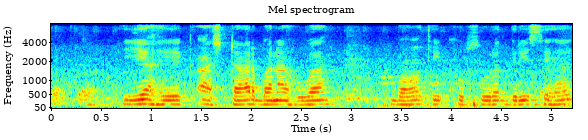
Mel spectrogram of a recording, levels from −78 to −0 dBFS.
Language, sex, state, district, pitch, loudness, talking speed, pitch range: Hindi, male, Bihar, Kaimur, 145 Hz, -16 LUFS, 115 wpm, 140-150 Hz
